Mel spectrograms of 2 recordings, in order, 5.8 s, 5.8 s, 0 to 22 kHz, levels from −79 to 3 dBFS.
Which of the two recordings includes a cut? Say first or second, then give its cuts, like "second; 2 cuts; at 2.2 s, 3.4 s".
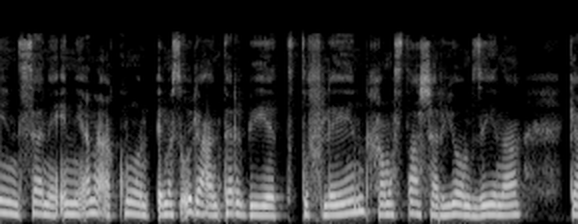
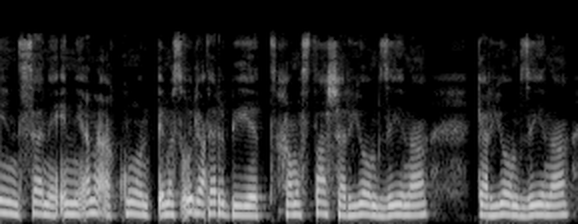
second; 3 cuts; at 2.0 s, 2.8 s, 4.9 s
